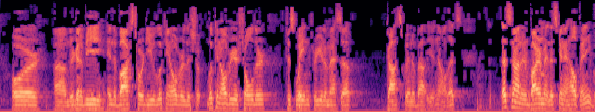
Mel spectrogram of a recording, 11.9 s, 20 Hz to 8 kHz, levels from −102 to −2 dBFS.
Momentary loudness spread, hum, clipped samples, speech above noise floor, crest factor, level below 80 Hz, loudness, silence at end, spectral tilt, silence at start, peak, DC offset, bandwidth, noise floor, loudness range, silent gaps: 11 LU; none; under 0.1%; 34 dB; 20 dB; -54 dBFS; -22 LUFS; 0 s; -4.5 dB/octave; 0.25 s; -2 dBFS; 2%; 7.6 kHz; -56 dBFS; 5 LU; none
